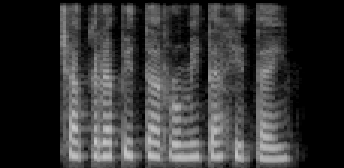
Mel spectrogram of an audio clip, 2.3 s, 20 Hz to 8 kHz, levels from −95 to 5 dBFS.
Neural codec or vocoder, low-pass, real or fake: codec, 16 kHz, 4.8 kbps, FACodec; 7.2 kHz; fake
